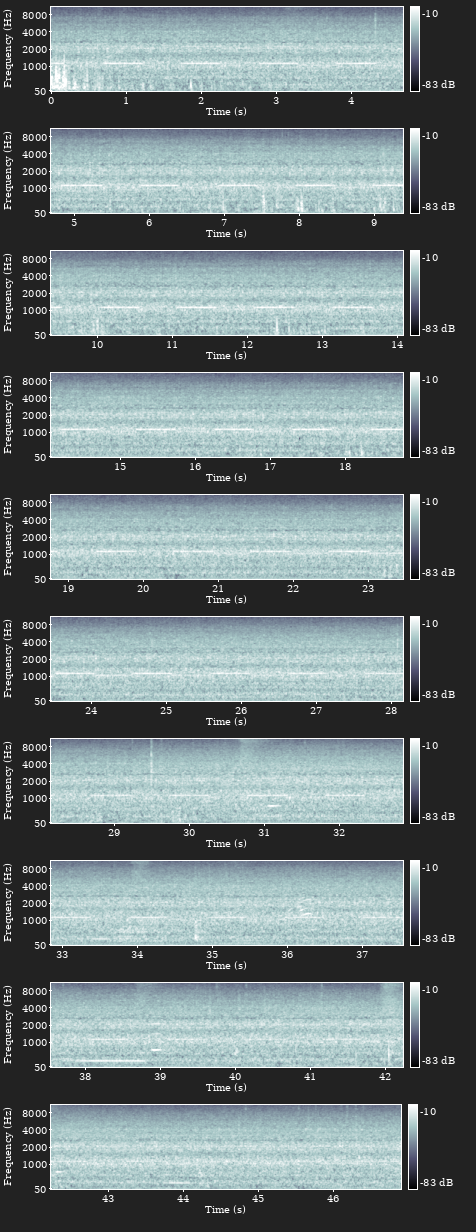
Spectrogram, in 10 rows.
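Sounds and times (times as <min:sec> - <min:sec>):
truck diesel engine running: 0:00.0 - 0:46.9
reversing alarm beeping: 0:00.8 - 0:13.6, 0:30.6 - 0:32.2, 0:36.4 - 0:39.6, 0:42.0 - 0:43.0.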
